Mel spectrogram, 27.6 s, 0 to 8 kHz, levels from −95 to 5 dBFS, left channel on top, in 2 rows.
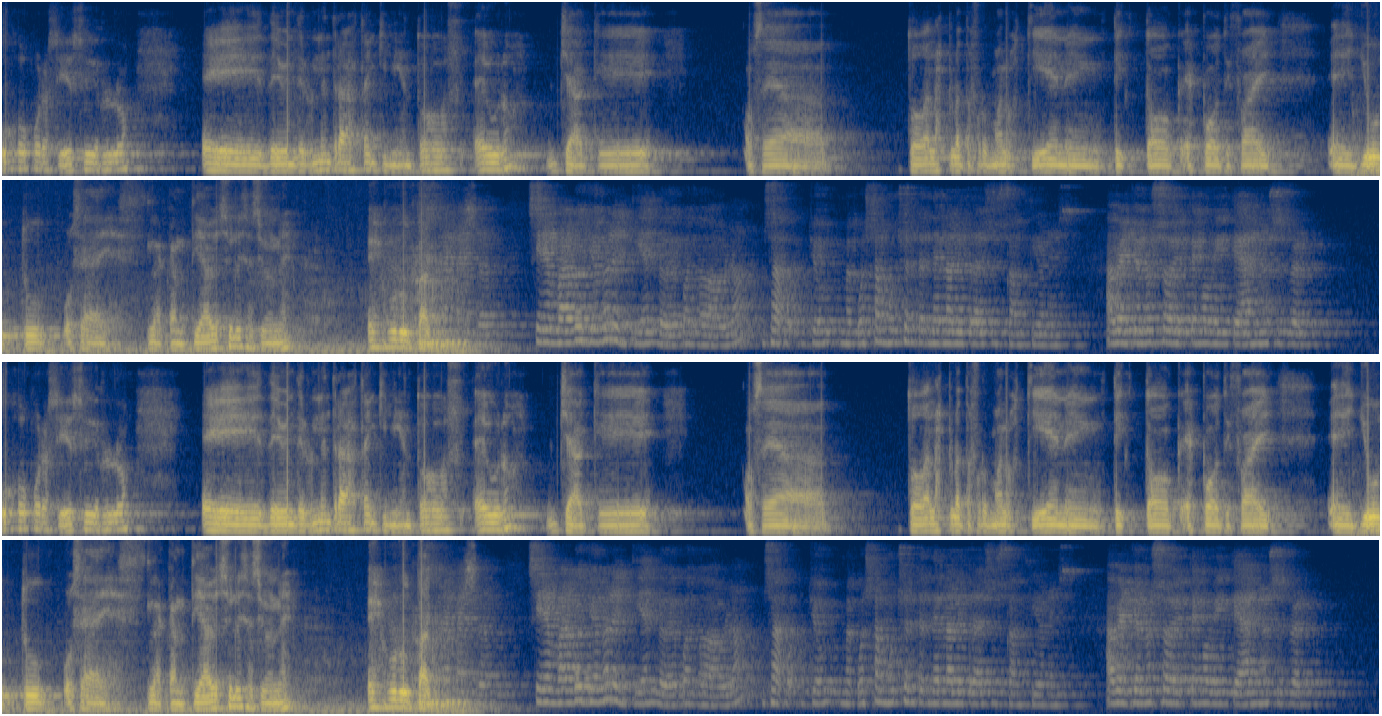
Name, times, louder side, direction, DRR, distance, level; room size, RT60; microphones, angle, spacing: voice 1, 0.0-1.3 2.0-6.6 7.4-8.3 9.1-12.8 13.3-16.7 17.4-18.1, right 3 dB, 30° right, 0.5 m, -21 dB
sound 1, 13.5-18.5, equal, 10° left, 0.9 m, -33 dB
voice 2, 17.5-18.7 19.1-24.4 24.8-26.8, equal, 5° right, 1.6 m, -41 dB
13.5 x 10.5 x 7.2 m
head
